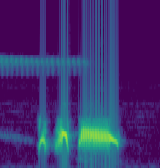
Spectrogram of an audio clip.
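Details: Spotted dove lure coo from Đồng Nai, Vietnam, played to stir other doves into cooing: a short hooted note, a rising-falling second note, then a long, steady, slightly buzzy coo that slides down at the end. A faint high tone sounds early.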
